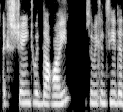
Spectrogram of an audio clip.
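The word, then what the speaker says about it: ع: If it comes from the middle, that is ayn, and we do not need to get confused with that. So I'll just highlight it again. Ayn, sound which is pronounced from the middle of the throat.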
